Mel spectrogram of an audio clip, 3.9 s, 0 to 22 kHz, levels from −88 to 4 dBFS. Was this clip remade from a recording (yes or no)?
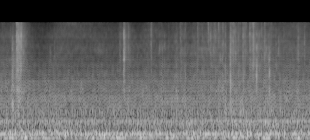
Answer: yes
